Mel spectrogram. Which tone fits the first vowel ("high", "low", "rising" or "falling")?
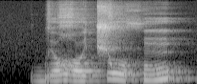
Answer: rising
